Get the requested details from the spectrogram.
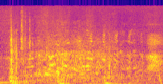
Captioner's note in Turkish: Gülme efekti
